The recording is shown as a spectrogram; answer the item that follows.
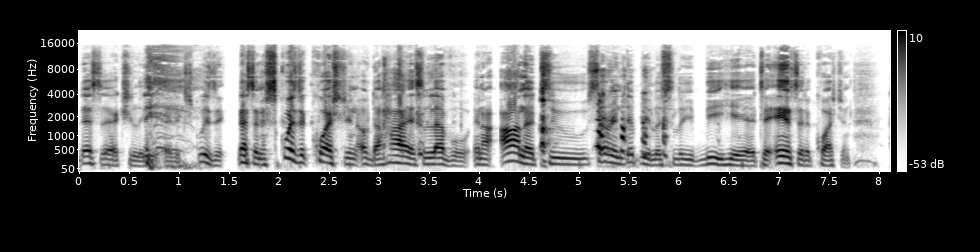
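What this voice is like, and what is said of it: A decent voice impression. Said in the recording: “I probably have the best impression in the land. ... That's not bad for a New York cat's impression of.”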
